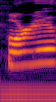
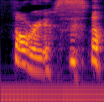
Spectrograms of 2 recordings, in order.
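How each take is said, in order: First: The word begins with an f sound. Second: The word begins with a th sound. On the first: The speaker calls it wrong. "my TH is an F sound" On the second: The speaker calls it right. "it's a th sound"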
